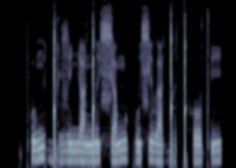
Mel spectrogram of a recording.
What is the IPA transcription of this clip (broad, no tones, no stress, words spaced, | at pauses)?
pʼuŋɨ ɡ͡ǃiɮiɲaŋ͡ǃɨ ɕaŋʷɨ kʷɨ ɕɨlaɡ͡ǃa ǃʰotʼi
